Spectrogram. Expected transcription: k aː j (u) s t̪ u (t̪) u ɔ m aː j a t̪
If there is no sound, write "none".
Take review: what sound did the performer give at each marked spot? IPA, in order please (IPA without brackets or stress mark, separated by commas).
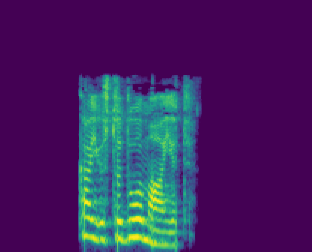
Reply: uː, d̪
